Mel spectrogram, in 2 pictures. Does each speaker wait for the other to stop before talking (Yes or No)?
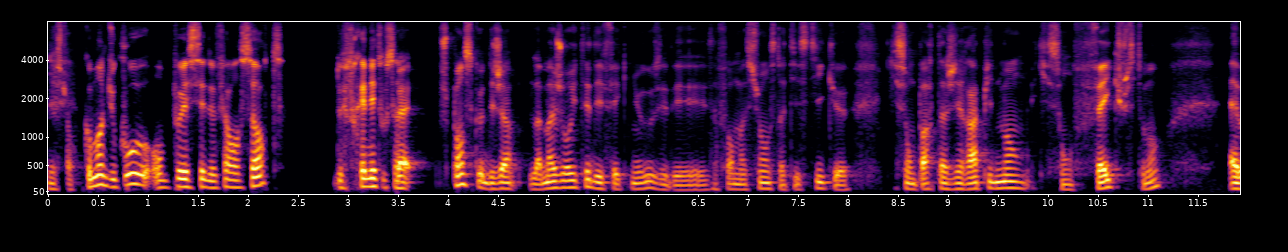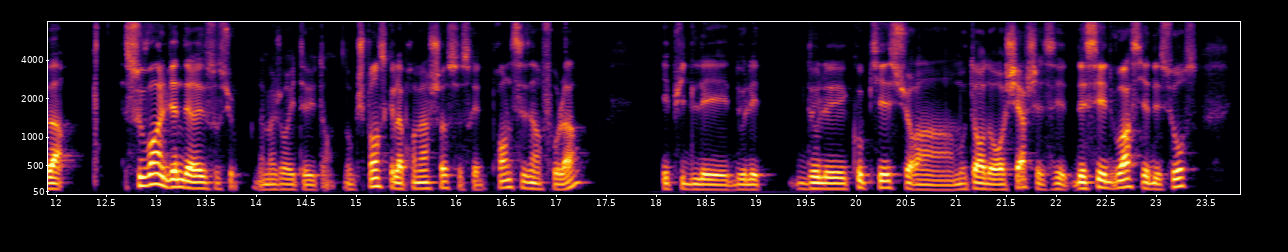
Yes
